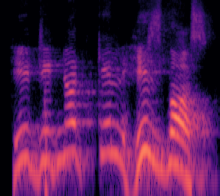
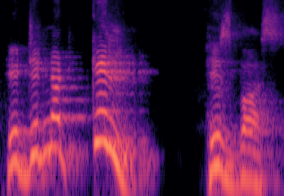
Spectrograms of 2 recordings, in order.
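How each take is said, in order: First: The stress is on "his". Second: The stress is on "kill".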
